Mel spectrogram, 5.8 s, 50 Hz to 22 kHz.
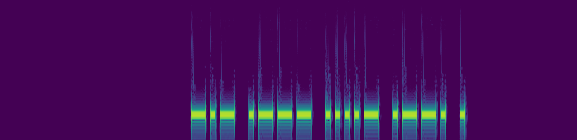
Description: Morse code, heard as a keyed tone, about 25 wpm, 700 Hz. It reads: KJ4PE
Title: USA Call Signs - 5 Characters - 25wpm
